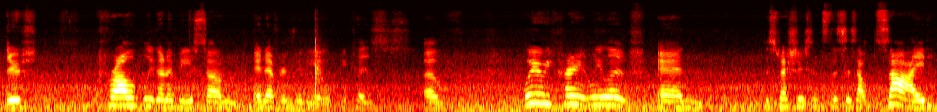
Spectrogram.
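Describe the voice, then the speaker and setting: A woman's voice: medium pitch, normal speed. A teenage girl with a stuffy nose and sore throat, rambling unscripted in a casual vlog, filled with "like", filmed outdoors on a phone. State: congested, sniffly, sore throat. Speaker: vlogger. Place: outdoors next to a lake, during a lightning storm. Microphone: phone camera. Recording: outdoor phone recording with background noise. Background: outdoor background noise, thunder.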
